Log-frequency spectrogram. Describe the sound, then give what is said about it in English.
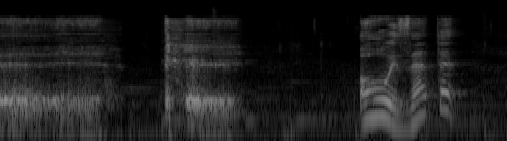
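A voice playing a fire-breathing dragon makes two rough, raspy bursts of throat clearing and coughing, fairly loud, followed by a short groaning, wavering vocal sound. “Oh, I have a cough sometimes, and us fire-breathing dragons, when we breathe the fire, it makes our throats a little rough.”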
